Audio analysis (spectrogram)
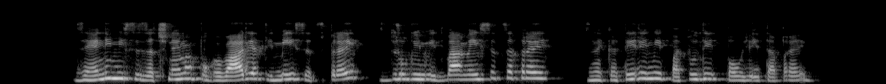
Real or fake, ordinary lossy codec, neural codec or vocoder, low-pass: fake; none; codec, 16 kHz, 8 kbps, FunCodec, trained on LibriTTS, 25 frames a second; 7.2 kHz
